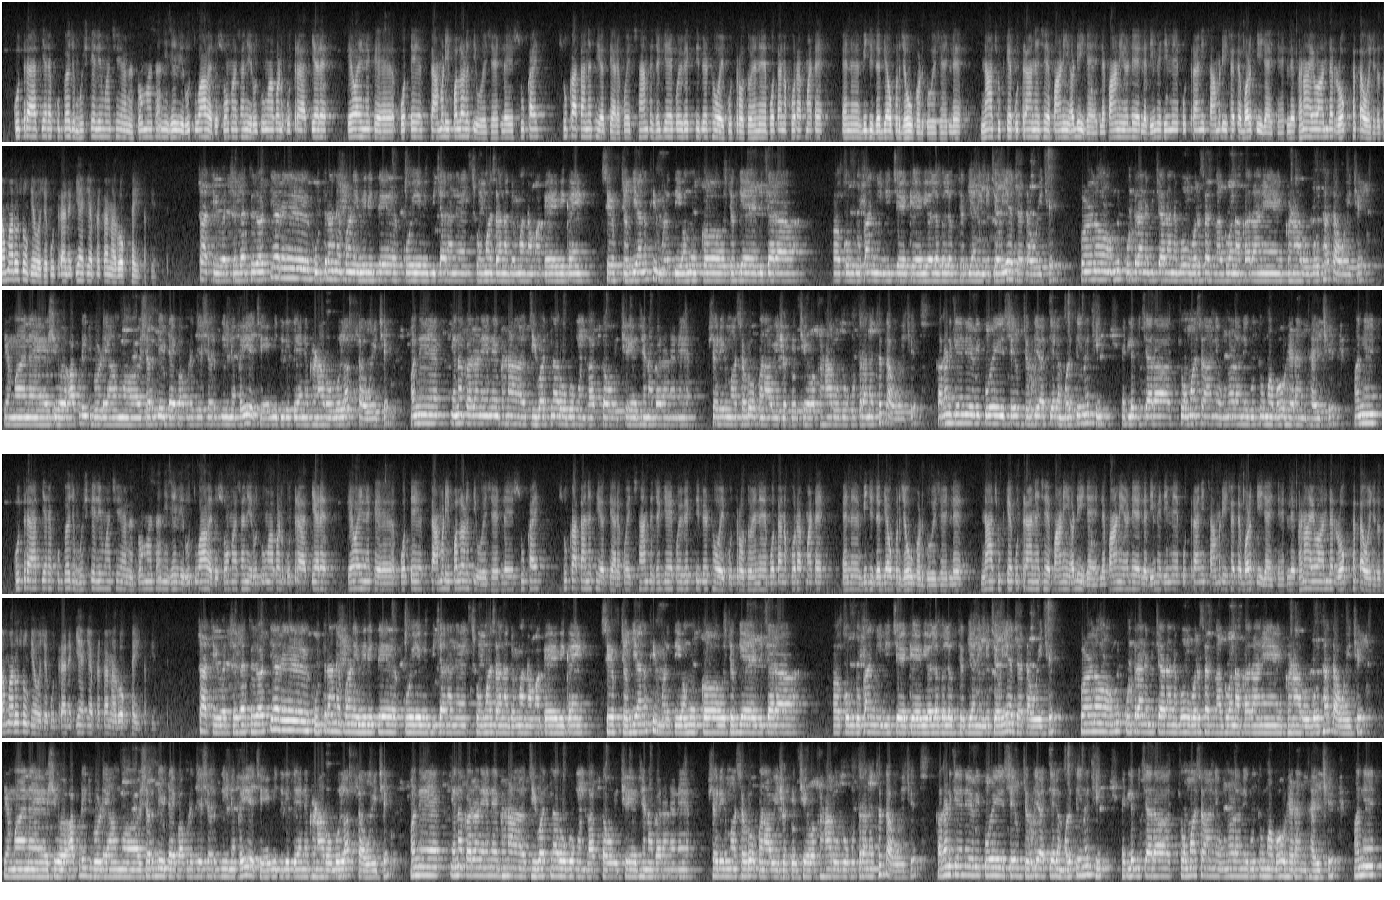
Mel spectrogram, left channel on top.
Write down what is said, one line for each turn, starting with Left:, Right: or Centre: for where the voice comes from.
Left: કૂતરા અત્યારે ખુબ જ મુશ્કેલીમાં છે અને ચોમાસા ની જેવી ઋતુ આવે તો ચોમાસાની ઋ તું માં પણ કુતરા અત્યારે કેવાય ને કે પોતે ચામડી પલળતી હોય છે એટલે સુકાય સુકાતા નથી અત્યારે કોઈ શાંત જગ્યાએ કોઈ વ્યક્તિ બે ઠો હોય કુતરો તો એને પોતાના ખોરાક માટે એને બીજી જગ્યા ઉપર જવું પડતું હોય છે એટલે ના છૂટકે કૂતરા ને છે પાણી અડી જાય એટલે પાણી અડે એટલે ધીમે ધીમે કૂતરા ની ચામડી છે તે બળતી જાય છે એટલે ઘણા એવા અંદર રોગ થતા હોય છે તો તમારું શું કેહેવું છે કૂ કતરાને ક્યાં ક્યાં પ્રકારના રોગ થઈ શકે? -
Right: સાચી વાત છે સાચી અત્યારે કૂતરાને પણ એવી રીતે કોઈ એવી બિચારાને ચોમાસા ના જમાનામાં કે એવી કઈ સેફ જગ્યા નથી મળતી અમુક જગ્યાએ બિચારા કોક દુકાન ની નીચે કે એવી અલગ અલગ જગ્યા ની નીચે અયા જતા હોય છે. - પણ અમુક કૂતરાને બિચારાને બહુ વરસાદ લાગવાના કારણે ઘણા રોગો થતા હોય છે. - તેમાંને આપડી જ ઘોડે આમ શરદી ટાઈપ આપડે જે શરદીને કહીએ છે. - એવી જ રીતે એને ઘણા રોગો લાગતા હોય છે. - અને એના કારણે એને ઘણા જીવાત ના રોગો પણ લાગ હોય છે જેના કારણેને શરીર માં સડો પણ આવી શકે છે વખણા રોગો કૂતરાને થતા હોય છે. - કારણ કે એને એવી કોઈ સે જગ્યા અત્યારે મળતી નથી એટલે બિચારા ચોમાસા અને ઉનાળા ની ર માં બહુ હેરાન થાય છે. - અને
